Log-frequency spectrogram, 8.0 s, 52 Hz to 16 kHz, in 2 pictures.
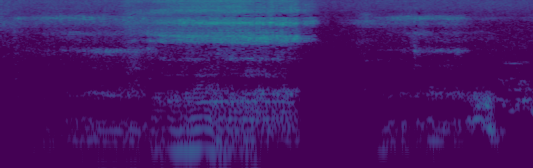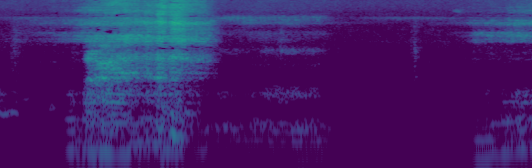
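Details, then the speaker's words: Loud, deep, rumbling snores with each breath, short silences between and one louder harsher snore, from a sleeping adult man (brother-in-law) at night around 1 a.m., likened to a bullfrog croaking. "শুনতে পেলে এই জন্যই আমার ঘুম ধরেনি আমি এখনো জেগে আছি মনে হচ্ছে যেন কোলা ব্যাঙ ডাকছে"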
